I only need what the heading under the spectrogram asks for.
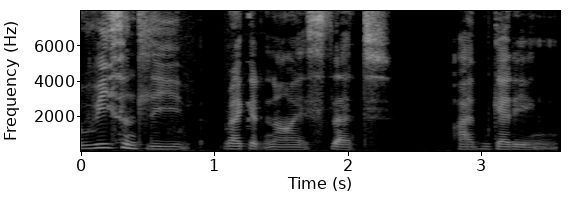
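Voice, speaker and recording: A woman talks with a German accent and lively intonation. Her tone is dark and mellow. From East Germany. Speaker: author and makeup artist. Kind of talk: interview. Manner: halting.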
